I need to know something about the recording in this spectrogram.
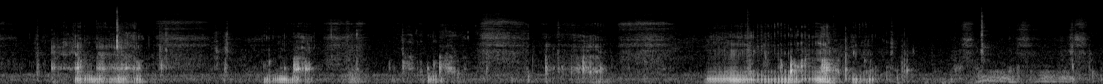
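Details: Male two-year-old Olde English Bulldogge, lilac tri coat, gnawing on his bone; low throaty growl bursts rise and fall between bouts of crunching and scraping clicks, loudest near one second and again after seven seconds.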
